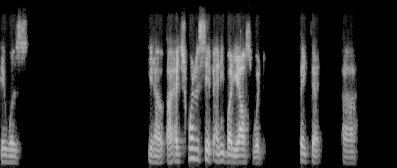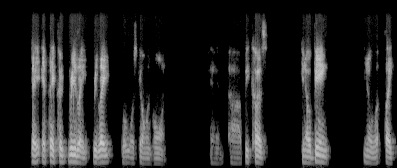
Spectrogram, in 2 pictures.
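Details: Aphasia in an adult man about five and a half years after an ischemic stroke that occurred together with a heart attack; ongoing trouble with names and word tenses.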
